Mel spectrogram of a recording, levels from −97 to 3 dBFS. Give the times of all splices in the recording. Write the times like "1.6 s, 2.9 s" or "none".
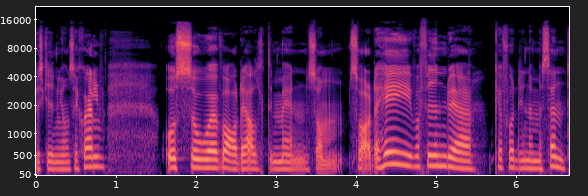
none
